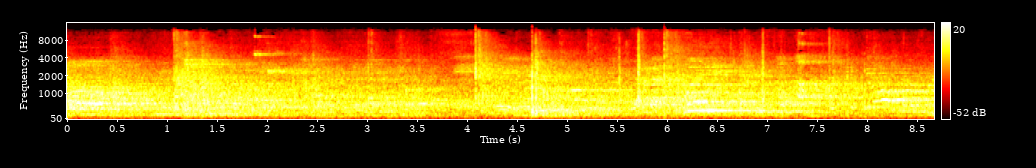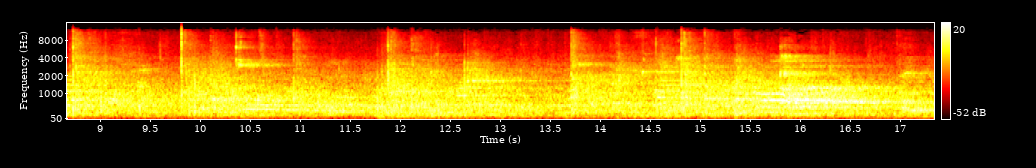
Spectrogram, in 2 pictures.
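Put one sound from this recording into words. The hall sounds large and echoing.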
